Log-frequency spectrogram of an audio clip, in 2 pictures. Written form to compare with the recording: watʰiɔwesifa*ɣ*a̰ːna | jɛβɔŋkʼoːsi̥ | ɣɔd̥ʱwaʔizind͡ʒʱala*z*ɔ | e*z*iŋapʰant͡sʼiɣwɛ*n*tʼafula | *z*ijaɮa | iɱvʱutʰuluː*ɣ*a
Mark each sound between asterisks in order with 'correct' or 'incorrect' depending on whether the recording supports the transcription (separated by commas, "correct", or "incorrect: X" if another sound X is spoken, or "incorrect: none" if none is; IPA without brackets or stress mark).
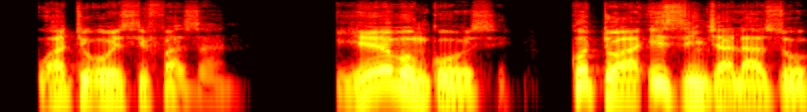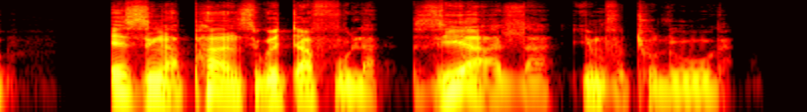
incorrect: z, correct, correct, incorrect: none, correct, correct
